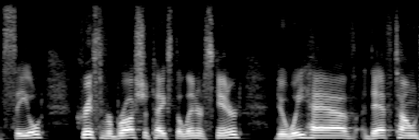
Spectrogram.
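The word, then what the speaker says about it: Lynyrd Skynyrd: analog Masters this is $ 69.99 Leonard skinnard pronounced Leonard skinnard cut from the 100% analog mastering their debut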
